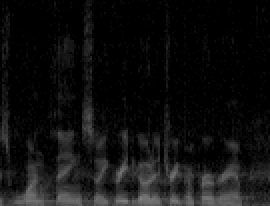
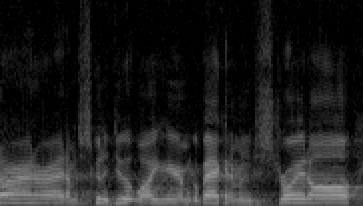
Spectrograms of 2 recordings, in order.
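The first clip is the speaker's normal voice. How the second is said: eager vow; 6 semitones higher, 8 dB louder, faster than usual. Retold or imitated. Drunk man vows to destroy bottles.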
